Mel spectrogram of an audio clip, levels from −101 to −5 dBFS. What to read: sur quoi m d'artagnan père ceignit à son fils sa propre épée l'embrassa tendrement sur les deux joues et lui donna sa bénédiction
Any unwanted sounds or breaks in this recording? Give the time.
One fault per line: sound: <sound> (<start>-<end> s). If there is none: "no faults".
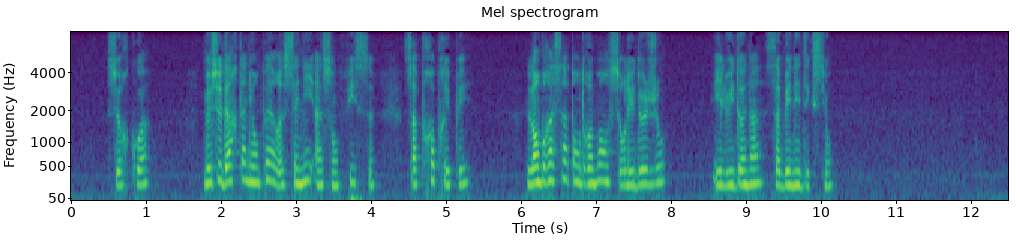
no faults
